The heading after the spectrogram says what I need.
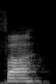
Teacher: it's a constriction between the lower lip and the upper teeth and then you just kind of push air in between that narrow constriction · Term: labial dental sound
